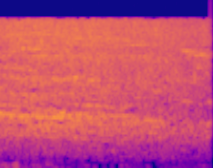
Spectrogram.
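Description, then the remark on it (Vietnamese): A crowd applauds steadily, a dense wash of many hands clapping at once that holds fairly loud for a couple of seconds and eases slightly toward the end. “Xin quý vị dành cho tràng pháo tay để chúc mừng toàn thể quý vị.”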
